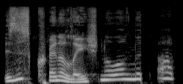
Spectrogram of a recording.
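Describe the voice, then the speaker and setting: A man's voice: high-pitched, big pitch swings, quick pace, dry recording. A man playing a tabletop game in character, talking in a pompous, lecturing, theatrical way.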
